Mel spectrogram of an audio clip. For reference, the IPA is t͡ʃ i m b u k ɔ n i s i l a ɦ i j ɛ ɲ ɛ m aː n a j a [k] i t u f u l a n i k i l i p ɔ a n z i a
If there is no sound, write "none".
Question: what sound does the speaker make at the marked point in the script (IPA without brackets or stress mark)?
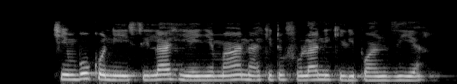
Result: k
